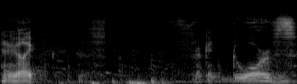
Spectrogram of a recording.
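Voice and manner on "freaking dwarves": very low grumble muttered under the breath. Game master voices a character muttering while moving away, under his breath. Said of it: "hear him just under his breath".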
